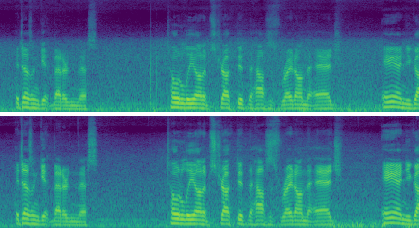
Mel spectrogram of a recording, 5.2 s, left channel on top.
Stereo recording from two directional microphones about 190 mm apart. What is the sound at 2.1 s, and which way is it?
Speech, 10° right (ahead or behind).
